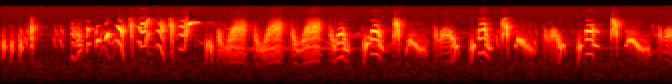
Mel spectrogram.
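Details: Marsh warbler imitating other species in a rapid, continuous babble of scratchy chirps, nasal notes and squeaky whistles with almost no gaps.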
